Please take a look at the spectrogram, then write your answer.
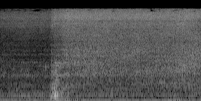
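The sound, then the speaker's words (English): A soft clunk as the lid lifts off a pot of zucchini, then a steady hiss of escaping steam that continues evenly until the end, with no voices. “All right, lid is off our little zucchini, and I'm just stirring them around.”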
